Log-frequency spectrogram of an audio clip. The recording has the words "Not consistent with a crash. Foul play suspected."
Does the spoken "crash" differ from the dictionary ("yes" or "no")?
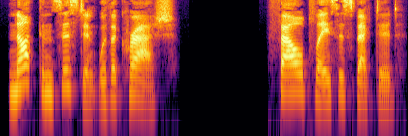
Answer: no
